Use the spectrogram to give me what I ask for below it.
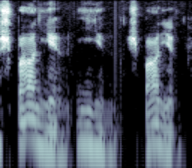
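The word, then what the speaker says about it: Spanien: 그때 S하고 T가 들어가는 건 슈투로 발음한다 라고 말씀드렸던 것처럼 여기서는 S하고 P도 스프가 아니고 슈프라고 발음한다. 그래서 스파니엔이 아니고 슈파니엔입니다. 여기서는 E하고 E가 붙어 있으니까 이 하는데 여기서 슈파니엔.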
